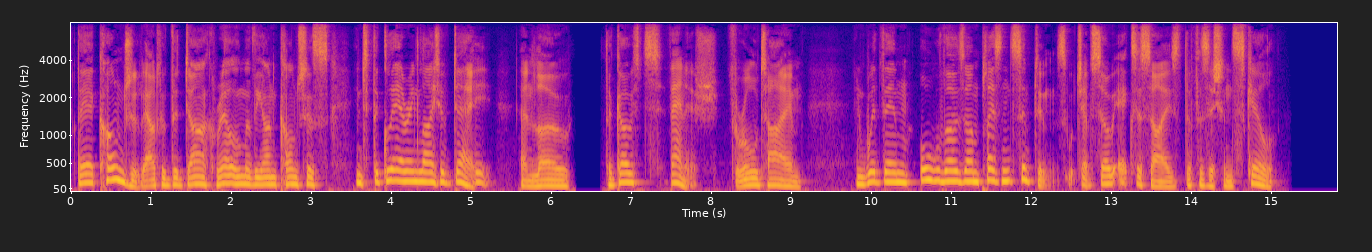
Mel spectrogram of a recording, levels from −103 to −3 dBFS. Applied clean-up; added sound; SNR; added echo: none; none; none; none.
